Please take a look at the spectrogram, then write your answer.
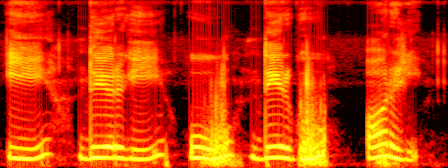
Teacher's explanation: जब जीभ का अग्रभाग तालु के अग्रभाग से स्पर्श करता है तो आगे की तरफ मुंह बंद हो जाता है और इस स्थिति में उच्चारित होने वाले स्वर समृद्ध स्वर कहलाते हैं।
